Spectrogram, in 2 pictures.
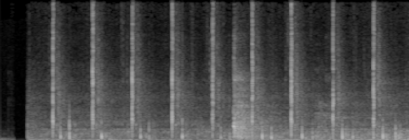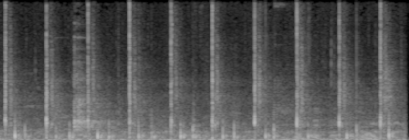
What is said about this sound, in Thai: และเสียงปริศนาที่น้องๆได้ยินเมื่อสักครู่นี้นะครับ ก็คือเสียงของการกระโดดเชือกนั่นเองครับการกระโดดเชือกเนี่ยถือเป็นกีฬาอีกชนิดหนึ่งที่สามารถเบิร์นได้ดีเหมือนกันนะครับ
